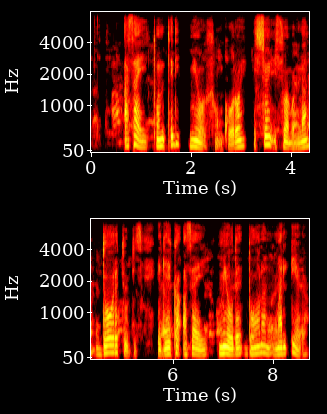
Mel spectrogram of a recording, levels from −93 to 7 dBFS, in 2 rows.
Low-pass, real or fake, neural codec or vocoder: 7.2 kHz; fake; codec, 16 kHz, 4 kbps, FreqCodec, larger model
